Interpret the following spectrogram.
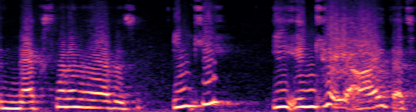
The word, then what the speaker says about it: Enki: The next one I have is Enki, E-N-K-I, that's how I'm pronouncing it.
